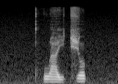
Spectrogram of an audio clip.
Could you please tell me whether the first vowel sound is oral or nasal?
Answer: oral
